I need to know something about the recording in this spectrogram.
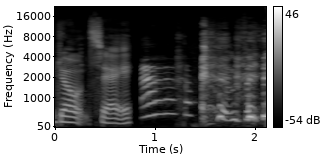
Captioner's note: laughing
